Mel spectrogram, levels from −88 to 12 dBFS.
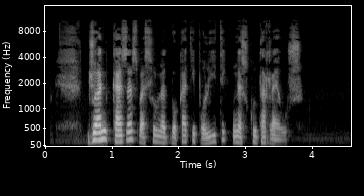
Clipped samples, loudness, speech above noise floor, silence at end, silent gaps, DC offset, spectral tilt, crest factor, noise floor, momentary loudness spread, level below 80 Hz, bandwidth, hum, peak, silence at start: under 0.1%; -24 LUFS; 48 dB; 0.75 s; none; under 0.1%; -5 dB/octave; 24 dB; -72 dBFS; 19 LU; -80 dBFS; 11 kHz; none; -2 dBFS; 0.25 s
